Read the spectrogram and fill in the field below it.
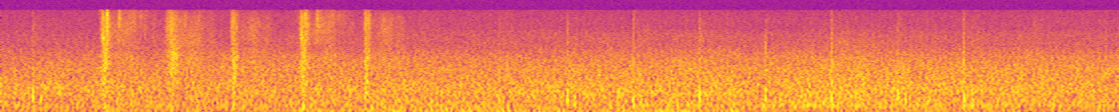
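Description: Armored footsteps clink slowly on stone.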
